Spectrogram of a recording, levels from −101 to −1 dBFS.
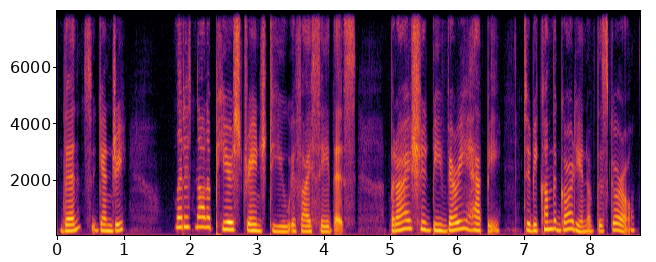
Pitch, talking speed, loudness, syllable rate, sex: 240 Hz, 185 wpm, -18 LUFS, 5.0 syllables/s, female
